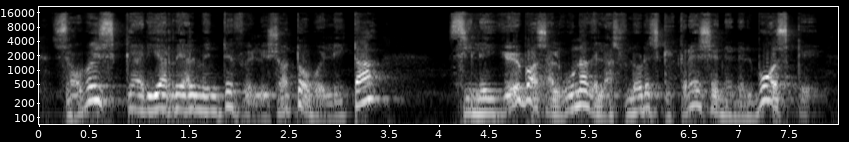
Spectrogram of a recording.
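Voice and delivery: low, soft cunning wolf; sly wolf voice. Acted. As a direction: coax her like a sly wolf. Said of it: "astutamente le sugirió".

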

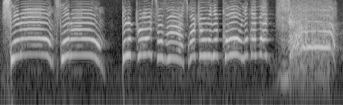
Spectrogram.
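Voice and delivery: mother's voice. Retold or imitated. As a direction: squeal like a terrified mom in the passenger seat. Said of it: "Now it works like this".

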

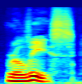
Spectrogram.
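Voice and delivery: ordinary delivery

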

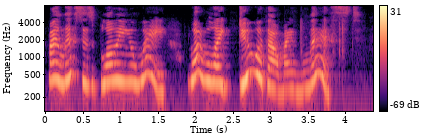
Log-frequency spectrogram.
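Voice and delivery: storybook panic; worried cry. Acted. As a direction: fret loudly about the lost list. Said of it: "cried Toad".

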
